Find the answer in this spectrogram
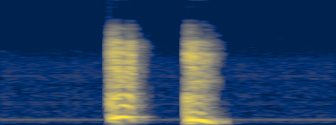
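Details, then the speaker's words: Acted demonstration by an actor: two short, rough throat-clearing bursts, clearing a tickle in the throat. "you just got a little tickle in the throat you're just trying to clear it there"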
